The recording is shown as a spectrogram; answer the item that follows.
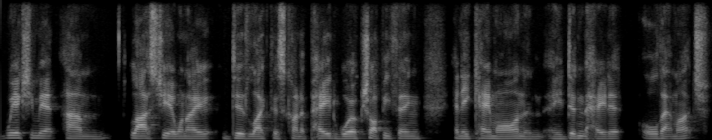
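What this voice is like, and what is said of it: Hybrid New Zealand-American accent. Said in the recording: “my accent at this point is very hybrid. I'm mistaken for everything from an Aussie to a Kiwi to a European... listening to about 2 hours a day of American speak... a bit of a mutt accent wise”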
